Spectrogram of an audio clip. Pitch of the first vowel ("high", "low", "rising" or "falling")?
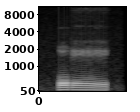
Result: low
